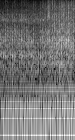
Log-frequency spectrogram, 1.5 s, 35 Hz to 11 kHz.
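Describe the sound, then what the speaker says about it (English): A blue 6610 tractor hitched to a round baler idles close by, a low, steady, throbbing engine rumble with an even pulsing rhythm and no talk. "Beautiful blue tractor. Got the 6610 out on the round baler"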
